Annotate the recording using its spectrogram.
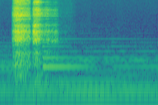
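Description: A woman's sob, two quick gasping breaths in the first second, over slow, sustained background music chords.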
